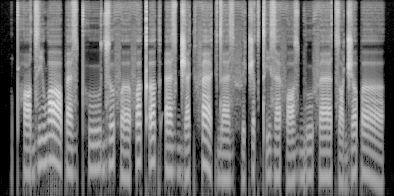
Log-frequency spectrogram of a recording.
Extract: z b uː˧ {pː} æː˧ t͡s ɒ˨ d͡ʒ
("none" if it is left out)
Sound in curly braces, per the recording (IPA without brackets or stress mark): f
